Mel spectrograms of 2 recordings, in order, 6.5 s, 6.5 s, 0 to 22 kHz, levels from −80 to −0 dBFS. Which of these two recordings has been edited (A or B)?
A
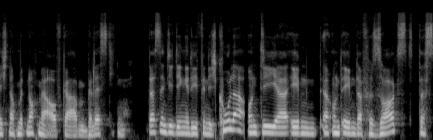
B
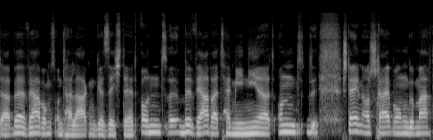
A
